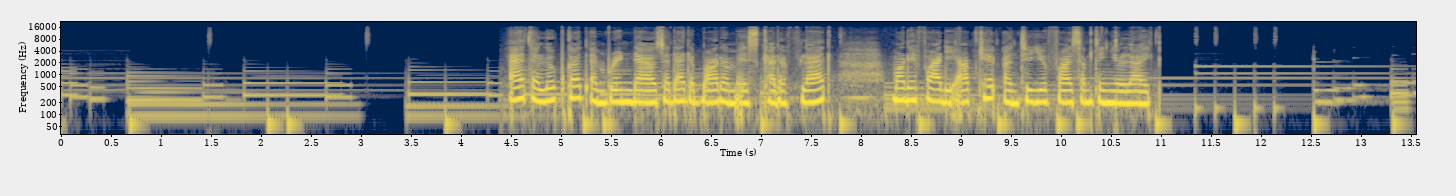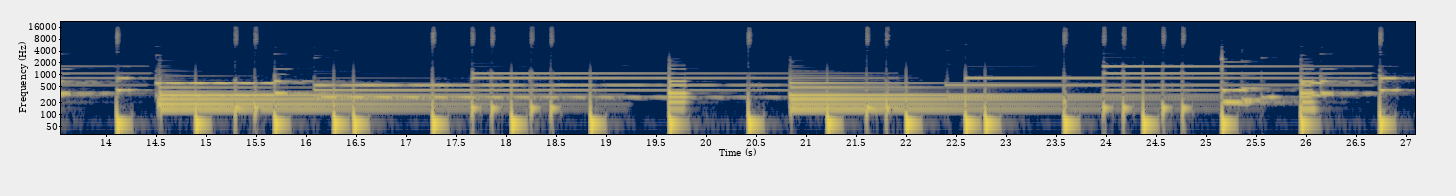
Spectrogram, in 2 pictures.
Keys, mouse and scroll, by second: 3.8 Tab, 5.0 ctrl+r, 11.0 Tab, 12.0 Tab, 12.7 ctrl+z, 12.9 Tab, 13.1 click, 14.3 click, 15.0 Tab, 15.4 alt+z, 15.9 click, 17.5 click, 19.3 s, 23.9 Tab, 24.3 Tab, 24.6 click, 25.6 click.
